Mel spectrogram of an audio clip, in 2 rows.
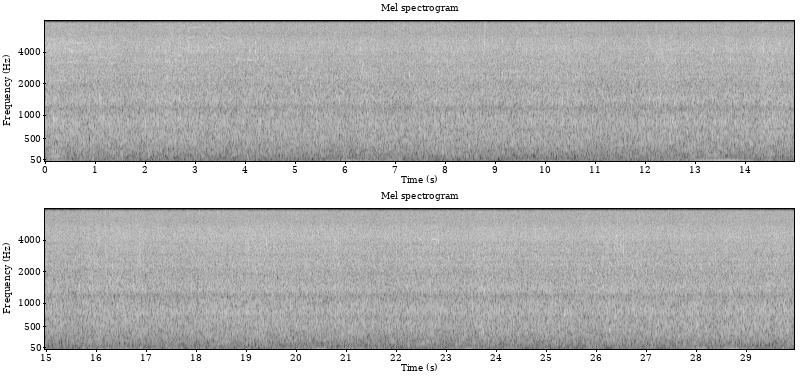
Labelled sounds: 0.5	0.8	Pacific white-sided dolphin, 4.8 to 5.1 kHz
2.8	3.1	Pacific white-sided dolphin, 6.8 to 7.0 kHz

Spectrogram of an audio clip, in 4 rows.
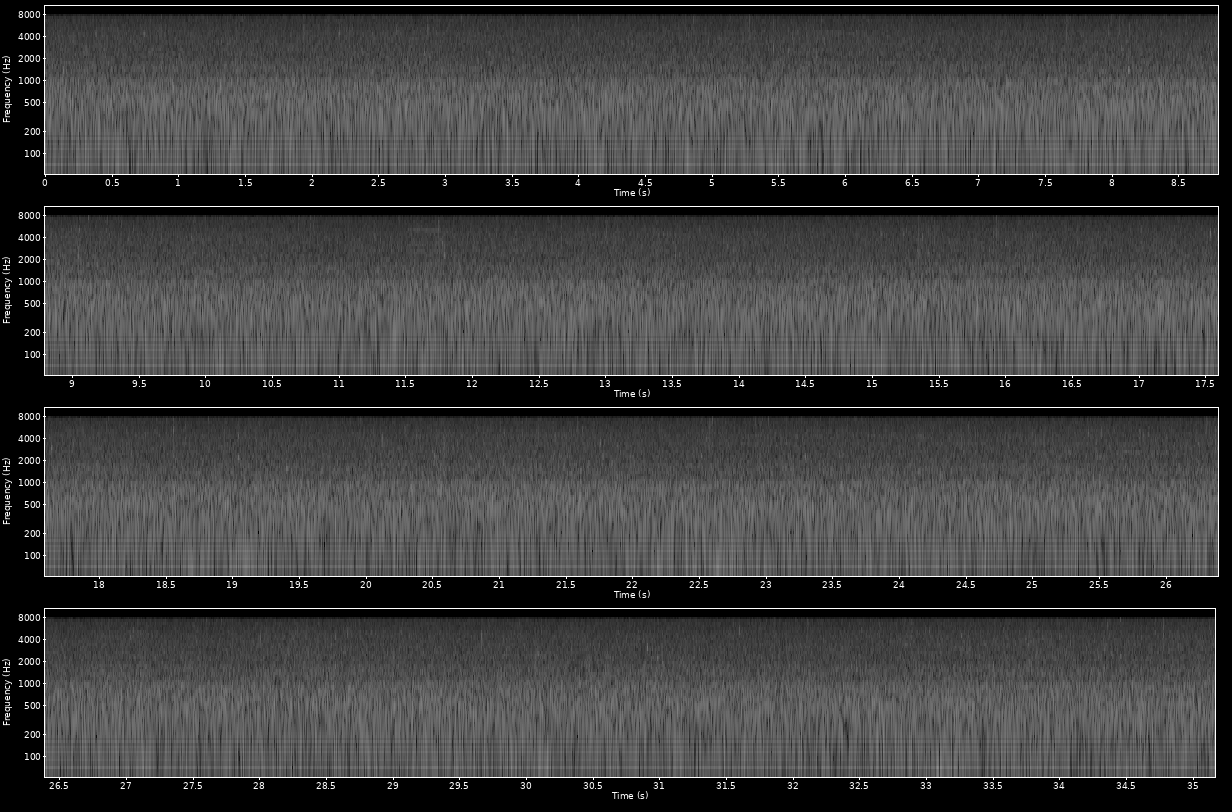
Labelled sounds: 11.5	11.8	Pacific white-sided dolphin, 5.0 to 5.2 kHz

